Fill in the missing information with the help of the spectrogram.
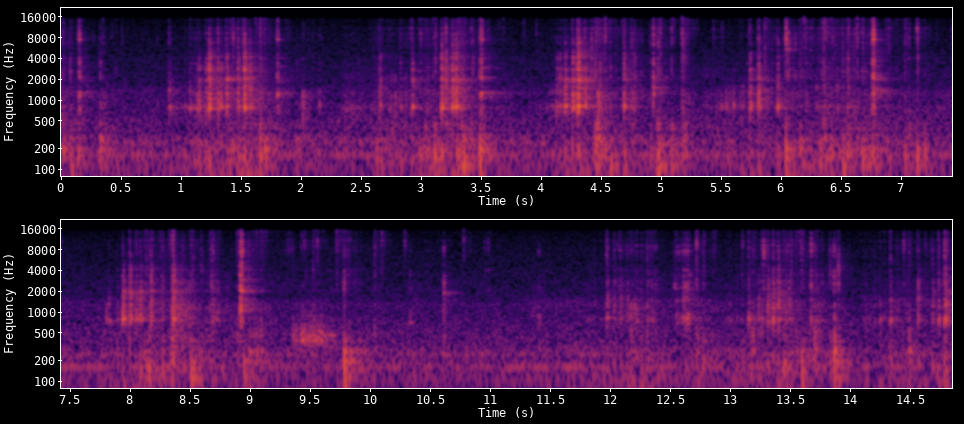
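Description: A hand-sized, solid, dry bar of green soap is held in one hand and shaved with a metal utility-knife blade. Quiet, crisp scraping and cutting strokes come in short bright bursts with little ring, and the shavings fall onto a pile.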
